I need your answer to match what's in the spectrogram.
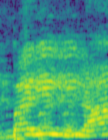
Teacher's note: اگر لفظ اللہ کے نام سے پہلے زیر ہو تو لفظ اللہ کے نام کو باریک پڑھیں گے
